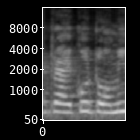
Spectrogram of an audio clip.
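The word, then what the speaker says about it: trichotomy: तो पहली प्रॉपर्टी जो हम पढ़ने जा रहे हैं उस प्रॉपर्टी का नाम है ट्राइकोटमी प्रॉपर्टी। क्या प्रोनाउंस करते हैं हम इसे?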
